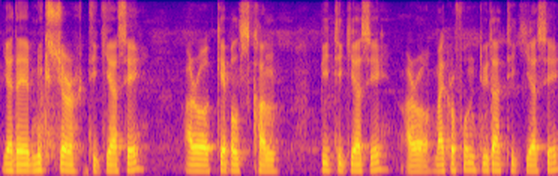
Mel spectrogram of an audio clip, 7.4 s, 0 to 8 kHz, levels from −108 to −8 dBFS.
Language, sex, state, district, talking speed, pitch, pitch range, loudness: Nagamese, male, Nagaland, Dimapur, 120 wpm, 105 Hz, 100-115 Hz, -18 LUFS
